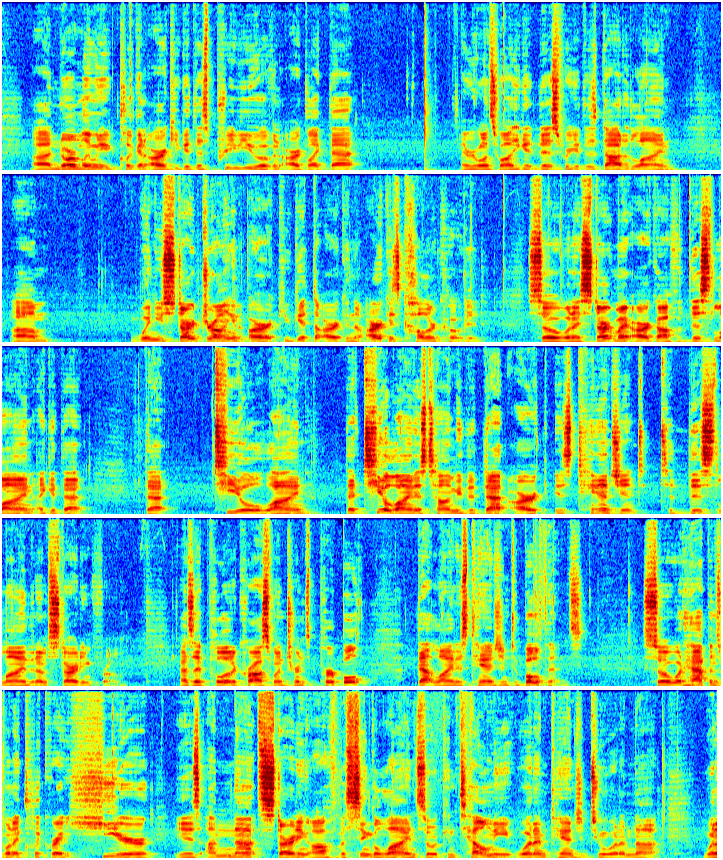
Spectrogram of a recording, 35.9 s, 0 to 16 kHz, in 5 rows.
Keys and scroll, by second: 4.3 Escape, 12.3 Escape, 28.3 Escape.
